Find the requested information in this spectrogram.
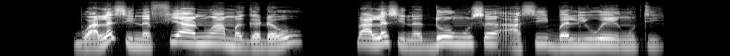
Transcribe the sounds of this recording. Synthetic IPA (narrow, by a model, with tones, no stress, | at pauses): bu˨a˨lɛ˦si˨nɛ̃˨fi˦a˦nũ˦a˨mɛ̃˨ɡɛ˨ɖɛ˨wo˦ | k͡plɛ˦a˨lɛ˦si˨nɛ̃˨d̪o˦ŋũ˦sɛ̃˦ʔa̰˨si˦bɛ˦li˦wo˦e˦ŋũ˦t̪i˦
